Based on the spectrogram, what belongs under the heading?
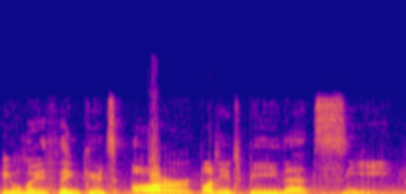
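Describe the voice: A man uses a put-on character voice and talks at a very slow pace, with clear noise in the background. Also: medium pitch for a man.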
